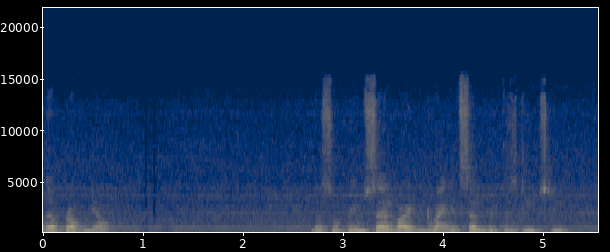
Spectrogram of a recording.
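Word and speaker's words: प्रज्ञा: The supreme self identifying itself with this, the deep sleep condition, is called the prajna. The supreme self identifying itself with this deep sleep is called the prajna.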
